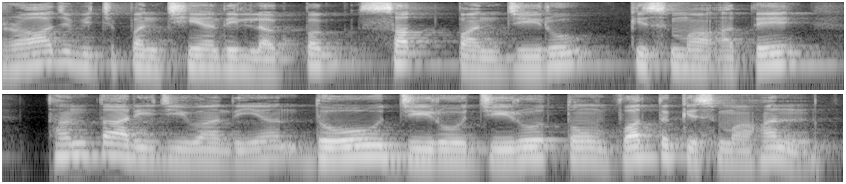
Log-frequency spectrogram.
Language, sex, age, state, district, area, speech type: Punjabi, male, 18-30, Punjab, Sangrur, urban, read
